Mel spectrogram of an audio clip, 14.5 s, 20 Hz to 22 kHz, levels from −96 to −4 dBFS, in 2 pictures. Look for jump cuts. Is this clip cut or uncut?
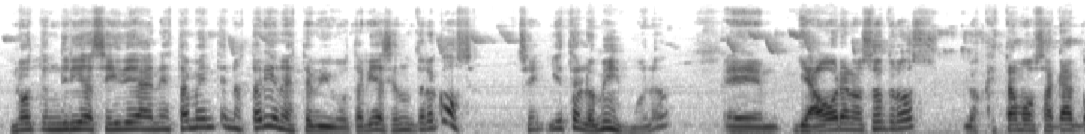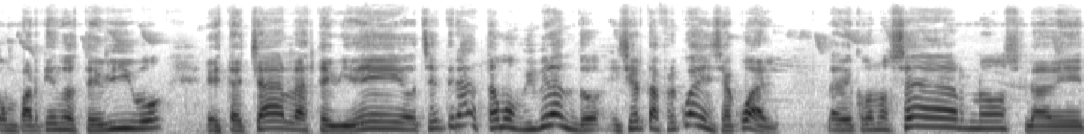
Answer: cut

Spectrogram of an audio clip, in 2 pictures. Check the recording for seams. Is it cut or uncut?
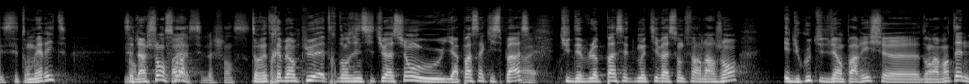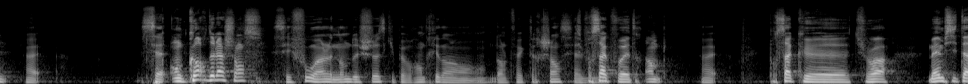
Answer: cut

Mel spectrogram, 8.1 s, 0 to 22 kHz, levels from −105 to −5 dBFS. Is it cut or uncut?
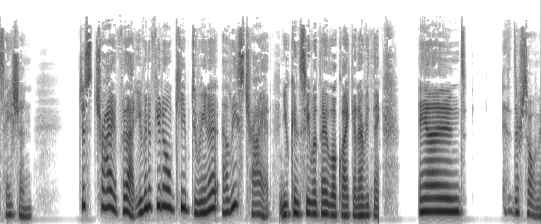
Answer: cut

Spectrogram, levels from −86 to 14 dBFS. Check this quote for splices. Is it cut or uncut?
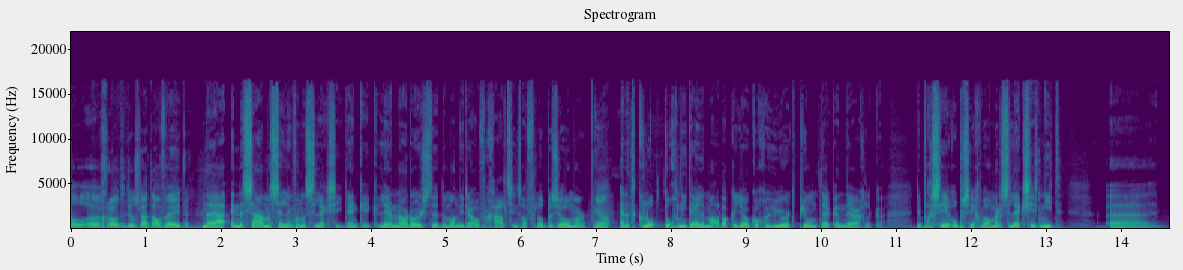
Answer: cut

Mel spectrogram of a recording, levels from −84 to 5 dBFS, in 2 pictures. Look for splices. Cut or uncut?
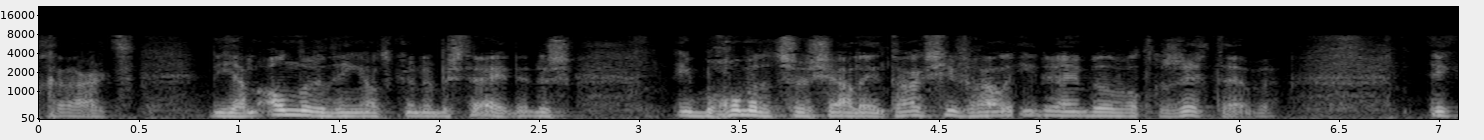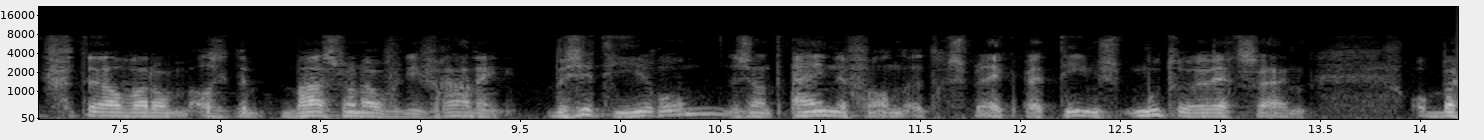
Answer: cut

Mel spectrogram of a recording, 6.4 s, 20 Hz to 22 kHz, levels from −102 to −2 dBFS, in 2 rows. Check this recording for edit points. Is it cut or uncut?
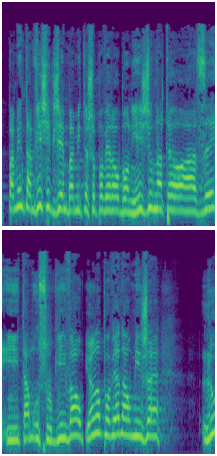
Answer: cut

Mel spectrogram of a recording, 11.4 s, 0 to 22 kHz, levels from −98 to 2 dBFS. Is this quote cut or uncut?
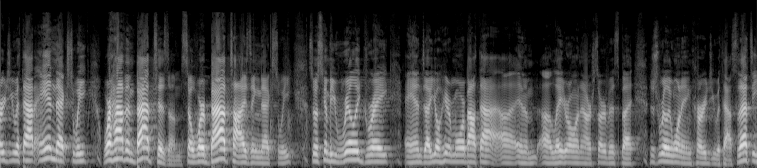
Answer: uncut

